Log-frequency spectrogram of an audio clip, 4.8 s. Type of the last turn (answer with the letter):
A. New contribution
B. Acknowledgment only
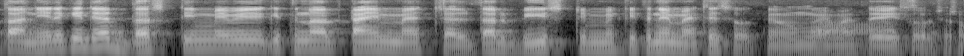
A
